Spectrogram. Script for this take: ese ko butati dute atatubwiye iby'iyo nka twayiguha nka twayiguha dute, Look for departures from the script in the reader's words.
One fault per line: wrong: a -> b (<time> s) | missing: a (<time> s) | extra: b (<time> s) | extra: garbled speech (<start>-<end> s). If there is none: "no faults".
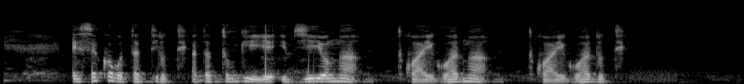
no faults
